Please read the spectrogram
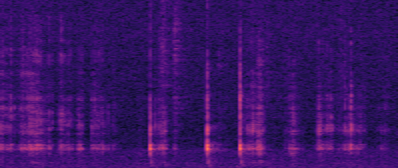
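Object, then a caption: Painted wooden block traced with a glass-tipped rod. A clear glass or acrylic ball-tipped rod traces and taps the white script letters on a green-painted solid wooden block sign lying on a table. Soft, quiet scratchy tracing with a faint steady mid-pitched tone is broken by a few sharp, dry taps that stop instantly with no ring.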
